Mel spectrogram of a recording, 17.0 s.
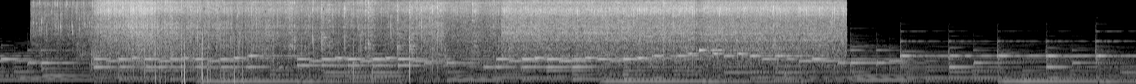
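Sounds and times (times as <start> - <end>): background music: 0.0 - 17.0
vegetables sizzling in a wok: 0.5 - 12.7.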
